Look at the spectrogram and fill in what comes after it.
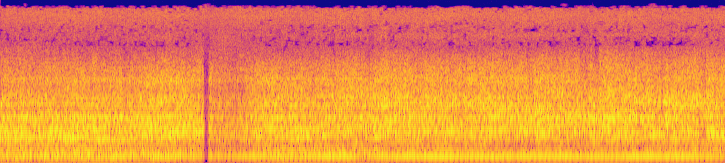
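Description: Royal Enfield Bullet single-cylinder motorcycle engines idling steadily together, with a brief break in the sound about two seconds in.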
